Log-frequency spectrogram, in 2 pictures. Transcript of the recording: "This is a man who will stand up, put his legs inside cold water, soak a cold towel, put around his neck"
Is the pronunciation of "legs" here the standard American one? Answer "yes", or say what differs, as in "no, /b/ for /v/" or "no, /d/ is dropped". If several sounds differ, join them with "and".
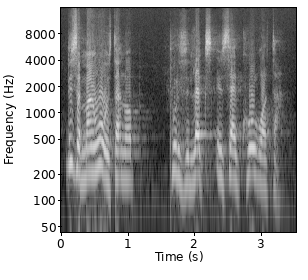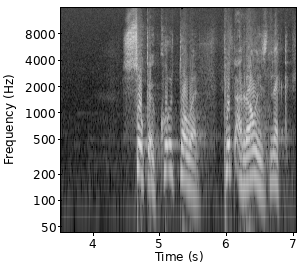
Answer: no, /s/ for /z/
